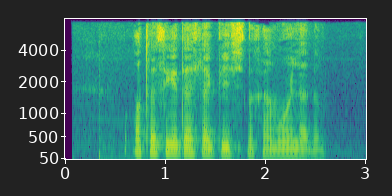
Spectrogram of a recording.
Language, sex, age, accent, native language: Uzbek, male, 18-24, Toshkent shahri, Uzbek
